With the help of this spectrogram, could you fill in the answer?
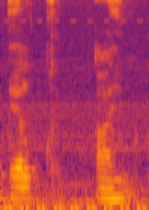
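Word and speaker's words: alkyne: তাহলে যোগ করলে অ্যালকের সাথে যদি আইন যোগ করা, উচ্চারণ হবে অ্যালক আইন।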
